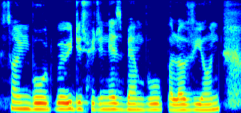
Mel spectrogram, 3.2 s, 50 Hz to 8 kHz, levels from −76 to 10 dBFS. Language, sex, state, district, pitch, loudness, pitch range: English, male, Nagaland, Kohima, 155 Hz, -15 LUFS, 145-160 Hz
